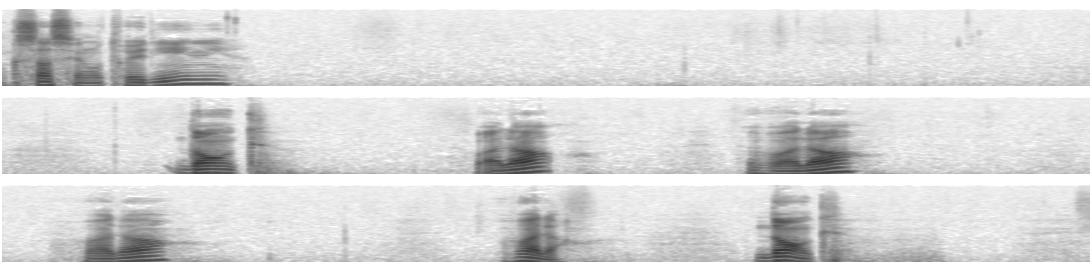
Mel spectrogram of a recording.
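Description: A young man speaks short syllables clearly into a close microphone, pausing between them.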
